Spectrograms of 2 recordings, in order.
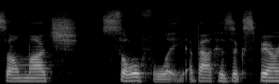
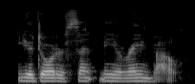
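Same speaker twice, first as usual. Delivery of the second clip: whispered delivery. Retelling hugging a man and speaking into his ear, retelling a whisper. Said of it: "I whisper into his ear".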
